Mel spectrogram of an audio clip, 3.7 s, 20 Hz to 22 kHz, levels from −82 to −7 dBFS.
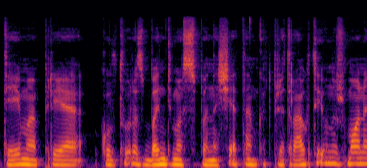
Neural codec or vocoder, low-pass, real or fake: none; 14.4 kHz; real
